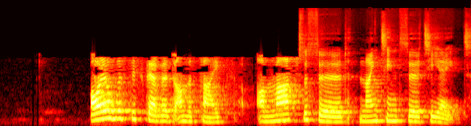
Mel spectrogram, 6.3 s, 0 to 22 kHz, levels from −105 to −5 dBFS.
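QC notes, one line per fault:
0.0–4.0 s, adaptive stream starting at a low bitrate: the speech sounds dull and muffled, with nothing above about 3.8 kHz and heavier codec smearing, then at 4.0 s it turns suddenly brighter and cleaner with no gap. The player began on a cheap rendition to start quickly and switched up once it had measured the connection; the change in sound fits a step from roughly 16 kbit/s AAC to 96 kbit/s.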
